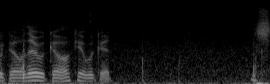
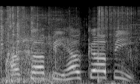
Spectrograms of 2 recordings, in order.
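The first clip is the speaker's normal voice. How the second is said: higher, louder urgent call; urgent radio call; 7 semitones higher, 5 dB louder than usual. Pretend. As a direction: push it with urgency. Radio callout repeated louder.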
